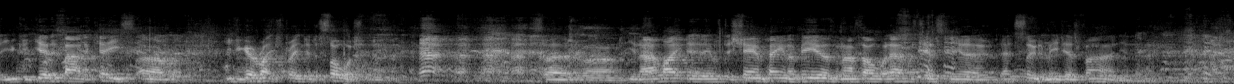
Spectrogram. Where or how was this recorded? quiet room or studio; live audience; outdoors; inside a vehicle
live audience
